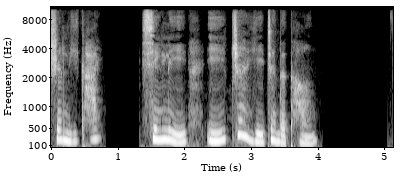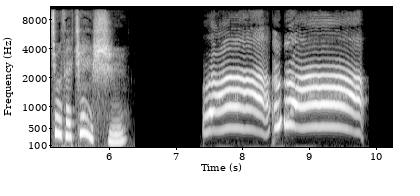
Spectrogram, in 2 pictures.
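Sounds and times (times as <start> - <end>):
speech: 0.0 - 0.8, 1.4 - 4.0, 5.1 - 6.4
baby maiasaura crying: 7.4 - 9.9.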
